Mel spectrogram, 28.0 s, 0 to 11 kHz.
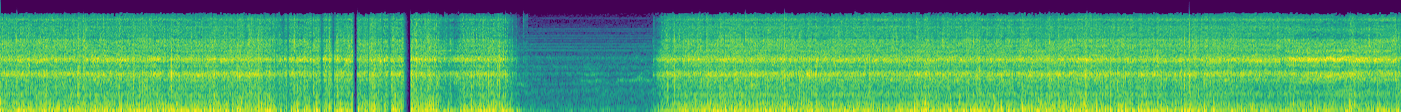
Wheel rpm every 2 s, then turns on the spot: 110, 110, 110, 110, 90, 10, 50, 110, 120, 120, 120, 120, 110, 110.
none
